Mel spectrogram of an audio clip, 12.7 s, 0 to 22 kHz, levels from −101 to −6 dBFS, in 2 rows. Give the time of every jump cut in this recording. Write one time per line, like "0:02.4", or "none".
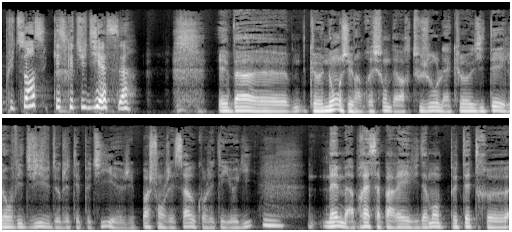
0:04.4
0:07.1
